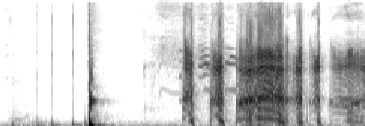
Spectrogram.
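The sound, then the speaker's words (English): A single sharp pop as the cork comes out of a caged beer bottle, with a brief ringing tail, then voices and excited vocal sounds follow. “All right. Got the cage off. Now I'm going to get the cork. Here we go to cork. Ready?”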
